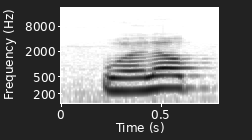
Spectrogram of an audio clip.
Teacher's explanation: Mat di situ kita harus panjang membacanya 6 harakat karena di situ hukumnya mat lazim kalimi mutsaqal.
